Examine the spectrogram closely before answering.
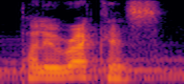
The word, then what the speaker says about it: Polyrhachis: rustic Poliwrath see Sam he taught me how to say this Holly rat kiss polyrhachis polyrhachis um the reason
